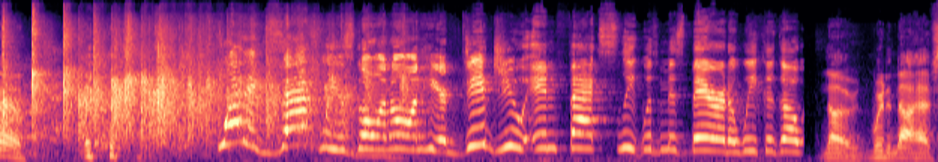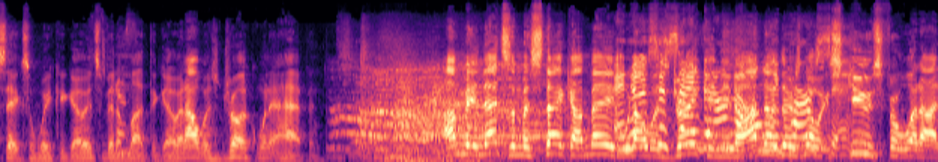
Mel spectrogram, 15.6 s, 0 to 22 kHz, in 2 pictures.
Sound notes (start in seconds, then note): 0.0 audience clapping; 10.6 audience exclaiming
